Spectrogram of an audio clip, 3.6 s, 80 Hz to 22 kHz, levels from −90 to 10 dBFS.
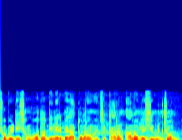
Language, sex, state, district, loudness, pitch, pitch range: Bengali, male, West Bengal, Alipurduar, -16 LUFS, 155 Hz, 140-165 Hz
